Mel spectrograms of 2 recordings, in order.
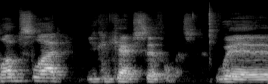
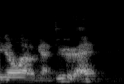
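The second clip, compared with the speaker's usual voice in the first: soft, playful, joking, teasing tone; 3 semitones lower, 8 dB quieter than usual. Retelling a joke made to her while walking out of Walmart: retelling a joking remark. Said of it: "I jokingly look at her and I'm like".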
